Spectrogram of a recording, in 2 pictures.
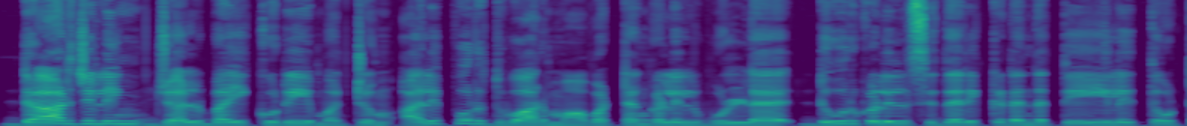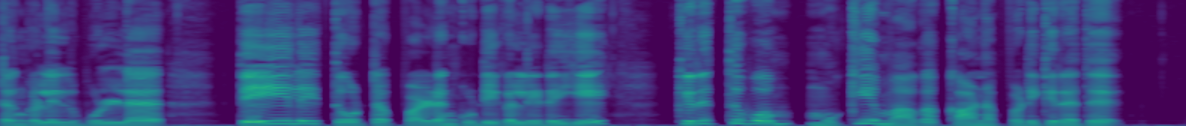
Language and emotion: Tamil, neutral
